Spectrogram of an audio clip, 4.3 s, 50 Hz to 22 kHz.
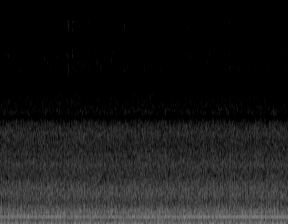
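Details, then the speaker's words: Lakewood P25 metal-blade fan, barely used since 2009-2010, window exhaust heard from outside, on high: steady whooshing chopped air with clean constant tone, no ticking or wobble; normal running. "But oh, that's just so cool. Just hear it chopping that air."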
